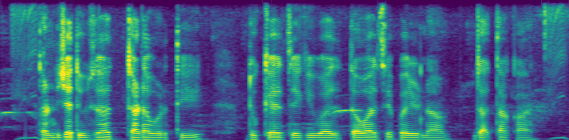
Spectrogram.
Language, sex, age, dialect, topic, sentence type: Marathi, male, 31-35, Southern Konkan, agriculture, question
